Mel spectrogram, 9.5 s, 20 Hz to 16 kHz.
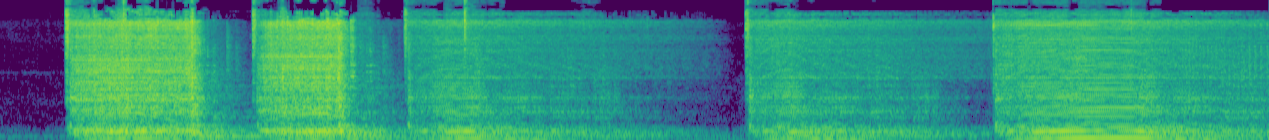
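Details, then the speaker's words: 1948 Ford F-5 flathead V8 truck, sat about 50 years, diesel in oil pan, first start: ragged uneven firing bursts that stall and restart and need more throttle; still low on compression, rough running, expected to improve once warm. "okay we need a little bit more throttle cuz she seems to still be low on compression"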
